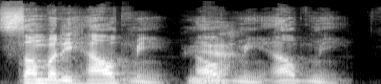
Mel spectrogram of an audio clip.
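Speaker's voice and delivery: usual speaking voice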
